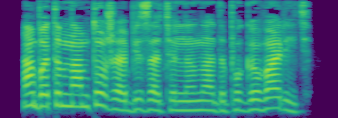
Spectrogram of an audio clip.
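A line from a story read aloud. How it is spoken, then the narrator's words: Rapid patter. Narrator (Russian): протараторила я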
